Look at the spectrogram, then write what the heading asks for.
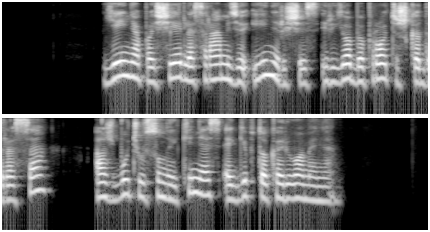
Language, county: Lithuanian, Vilnius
